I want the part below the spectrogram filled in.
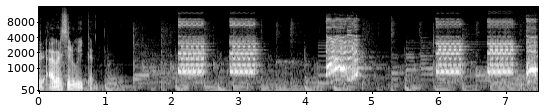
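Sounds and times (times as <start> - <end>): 
speech: 0.0 - 1.0
toy cell phone tinny electronic ringtone: 2.0 - 3.4, 4.3 - 5.0, 5.9 - 7.4.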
